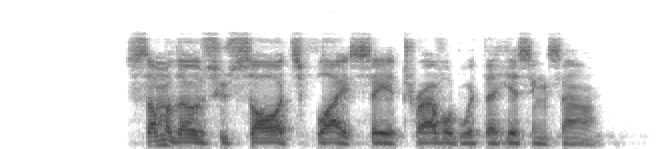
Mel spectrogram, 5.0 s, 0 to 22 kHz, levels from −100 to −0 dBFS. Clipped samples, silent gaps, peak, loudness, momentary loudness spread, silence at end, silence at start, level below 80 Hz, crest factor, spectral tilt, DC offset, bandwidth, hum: under 0.1%; none; -14 dBFS; -31 LUFS; 9 LU; 0.5 s; 0.95 s; -74 dBFS; 18 dB; -4 dB/octave; under 0.1%; 9.2 kHz; none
